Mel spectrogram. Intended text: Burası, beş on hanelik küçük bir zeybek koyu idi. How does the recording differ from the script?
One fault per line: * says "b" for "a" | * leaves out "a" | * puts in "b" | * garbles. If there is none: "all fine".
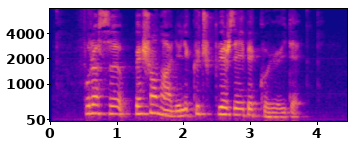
all fine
